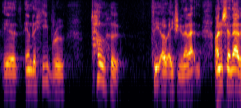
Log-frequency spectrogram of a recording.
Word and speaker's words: tohu: Now, the word, I believe, void there is in the Hebrew, tohu, T-O-H-U.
